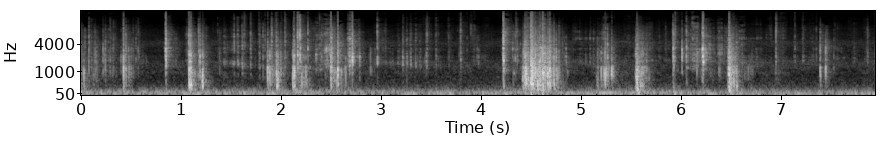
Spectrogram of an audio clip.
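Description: A metal blade shaves and scrapes a dry, solid, hand-sized light-blue Old Spice bar soap with a painted teal and glitter face, held in the palm. The result is a rapid series of sharp, bright, crunchy cracks with a longer gritty scrape midway, as crunchy flakes break off onto the table.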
